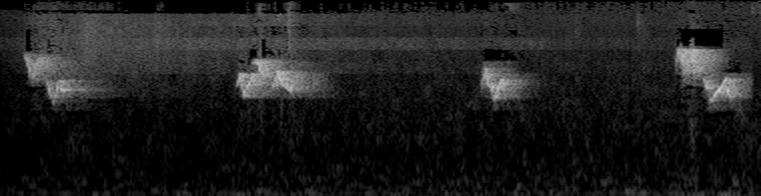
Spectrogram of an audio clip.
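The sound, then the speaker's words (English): A red-eyed vireo sings four short, high, chirpy whistled phrases, each separated by a pause of more than a second, over faint low background hiss. “Let's take a listen to that red-eyed vireo again.”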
